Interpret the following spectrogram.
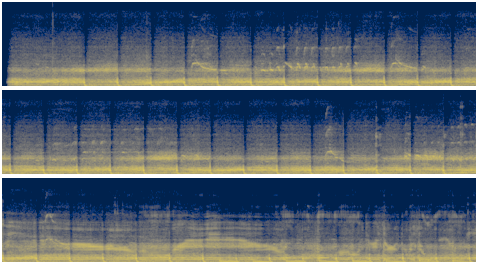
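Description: Background music with a steady, fast beat; a low sustained drone comes in about two-thirds of the way through.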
